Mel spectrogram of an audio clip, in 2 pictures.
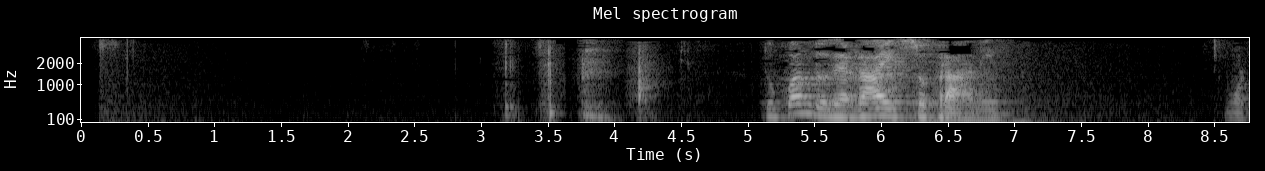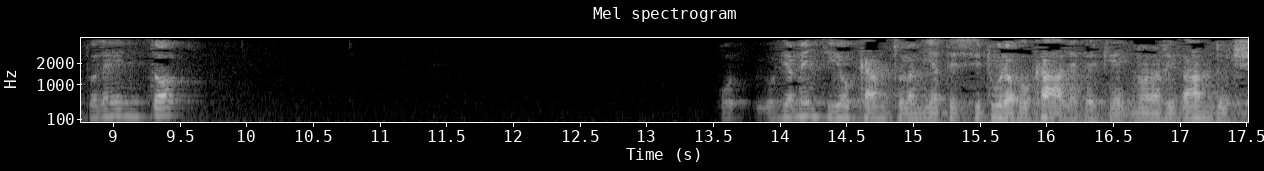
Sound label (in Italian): soprani; Tu quando verrai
